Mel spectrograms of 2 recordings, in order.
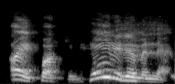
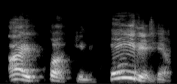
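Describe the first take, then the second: First: Said in the usual way. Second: "hated" stretched out slowly and hit hard; stress on hated. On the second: Real, not acted. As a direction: lean hard on "hated", slow.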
